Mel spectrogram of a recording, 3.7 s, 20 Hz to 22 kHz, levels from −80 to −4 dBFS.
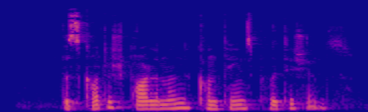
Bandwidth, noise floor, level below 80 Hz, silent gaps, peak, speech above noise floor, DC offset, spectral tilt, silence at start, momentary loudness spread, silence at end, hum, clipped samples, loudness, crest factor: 16 kHz; -61 dBFS; -82 dBFS; none; -18 dBFS; 25 dB; under 0.1%; -4.5 dB/octave; 0.6 s; 11 LU; 0.2 s; none; under 0.1%; -35 LUFS; 20 dB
